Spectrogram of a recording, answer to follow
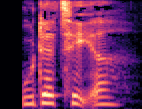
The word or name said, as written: udateret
